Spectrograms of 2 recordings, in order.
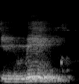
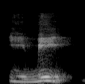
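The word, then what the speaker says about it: εἰμί: This is the accent mark. So you want to stress the syllable that the accent mark is on. और आखिर में जो ऊपर आपको एक निशान नजर आ रहा है इसको हम एक्सेंट मार्क कहते हैं और आपने इस एक्सेंट मार्क के ऊपर जोर देना है. So eimi. तो इसको हम कैसे पढ़ेंगे eimi.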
